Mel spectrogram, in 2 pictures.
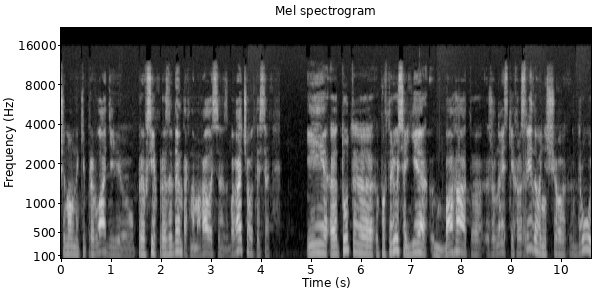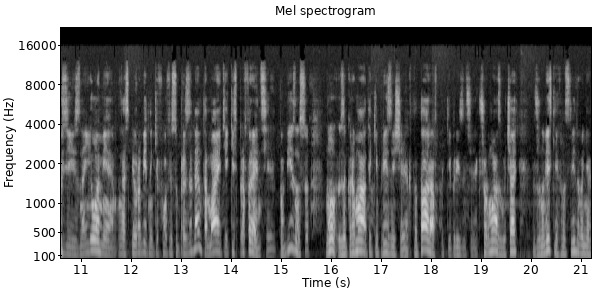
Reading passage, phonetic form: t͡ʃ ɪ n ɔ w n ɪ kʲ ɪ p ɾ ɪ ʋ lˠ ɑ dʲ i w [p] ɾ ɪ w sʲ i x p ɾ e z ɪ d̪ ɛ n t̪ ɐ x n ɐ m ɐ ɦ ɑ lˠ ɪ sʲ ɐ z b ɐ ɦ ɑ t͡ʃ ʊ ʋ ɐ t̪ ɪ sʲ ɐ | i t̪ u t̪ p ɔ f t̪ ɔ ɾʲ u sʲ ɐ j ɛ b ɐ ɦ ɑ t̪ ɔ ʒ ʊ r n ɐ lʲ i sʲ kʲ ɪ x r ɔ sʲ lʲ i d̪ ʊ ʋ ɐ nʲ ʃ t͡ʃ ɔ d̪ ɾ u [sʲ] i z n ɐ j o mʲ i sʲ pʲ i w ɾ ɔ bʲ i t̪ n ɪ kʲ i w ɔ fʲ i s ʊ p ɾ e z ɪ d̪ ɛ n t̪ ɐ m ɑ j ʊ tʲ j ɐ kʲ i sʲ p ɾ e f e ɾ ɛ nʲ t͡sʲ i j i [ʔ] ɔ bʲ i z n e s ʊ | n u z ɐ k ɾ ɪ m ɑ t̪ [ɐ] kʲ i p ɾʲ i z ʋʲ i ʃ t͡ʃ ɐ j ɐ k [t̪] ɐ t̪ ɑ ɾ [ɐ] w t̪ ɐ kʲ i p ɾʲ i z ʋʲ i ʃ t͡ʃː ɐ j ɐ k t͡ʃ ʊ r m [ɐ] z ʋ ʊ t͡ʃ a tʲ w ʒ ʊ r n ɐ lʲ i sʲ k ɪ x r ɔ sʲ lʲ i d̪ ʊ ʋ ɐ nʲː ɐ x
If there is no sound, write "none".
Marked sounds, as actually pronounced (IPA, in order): p, zʲ, p, ɐ, t̪, ɐ, ɑ

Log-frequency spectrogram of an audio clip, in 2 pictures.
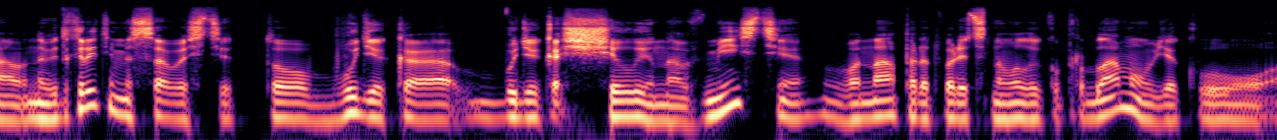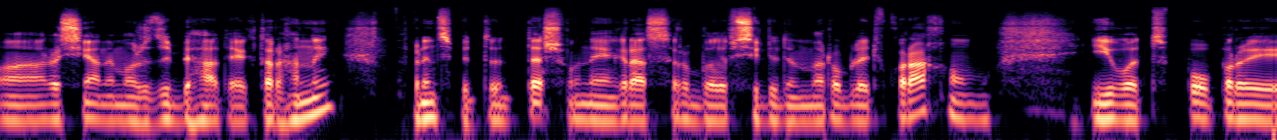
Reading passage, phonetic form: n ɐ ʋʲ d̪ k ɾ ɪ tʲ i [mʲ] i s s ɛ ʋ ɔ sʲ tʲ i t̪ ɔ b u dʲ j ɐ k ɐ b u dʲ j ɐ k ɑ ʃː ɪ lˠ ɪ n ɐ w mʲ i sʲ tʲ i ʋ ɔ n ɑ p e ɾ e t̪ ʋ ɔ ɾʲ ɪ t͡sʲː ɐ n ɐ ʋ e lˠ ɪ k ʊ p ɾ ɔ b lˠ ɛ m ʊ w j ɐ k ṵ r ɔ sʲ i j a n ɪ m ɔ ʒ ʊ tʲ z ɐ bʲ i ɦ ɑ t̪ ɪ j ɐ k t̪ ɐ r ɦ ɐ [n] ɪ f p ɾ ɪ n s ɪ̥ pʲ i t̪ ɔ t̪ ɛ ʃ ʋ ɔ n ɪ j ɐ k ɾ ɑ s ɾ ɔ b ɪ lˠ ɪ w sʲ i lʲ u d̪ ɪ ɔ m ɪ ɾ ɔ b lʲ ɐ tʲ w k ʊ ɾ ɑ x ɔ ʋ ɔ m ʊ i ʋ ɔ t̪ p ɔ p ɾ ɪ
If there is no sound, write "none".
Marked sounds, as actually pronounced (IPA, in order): mʲ, n

